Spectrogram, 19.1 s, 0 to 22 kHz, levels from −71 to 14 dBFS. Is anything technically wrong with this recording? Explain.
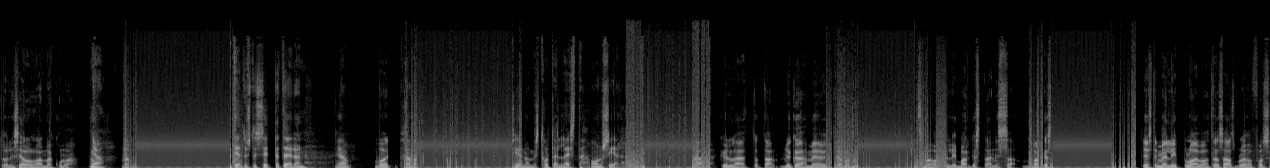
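Yes. The speech has an intermittent contact fault, with the signal dropping out five times: 1.84–3.63 s (after "siellä ollaan nakuna ja", resuming at "sitten teidän ja voi"), 6.06–7.81 s, 9.38–10.64 s (after "hotelleista on siellä"), 12.38–14.18 s, and 15.43–17.03 s (ending before "tietysti meidän"). A loose connector opens, breaking the path for roughly 0.7 to 1.4 s each time. The sound cuts out with crackle at the edges and faint hiss remains while the line is open.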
